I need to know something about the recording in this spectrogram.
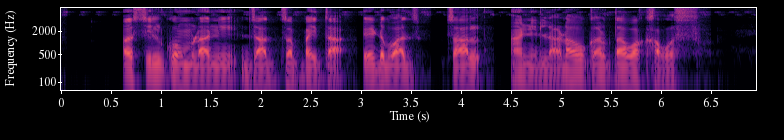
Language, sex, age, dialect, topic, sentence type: Marathi, male, 18-24, Northern Konkan, agriculture, statement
